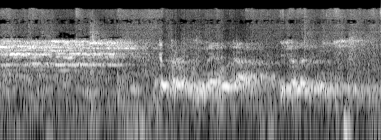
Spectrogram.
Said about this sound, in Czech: Přesně tak zní poplach i profesionálním hasičům na stanici v Domažlicích a okamžitě vyráží do akce.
